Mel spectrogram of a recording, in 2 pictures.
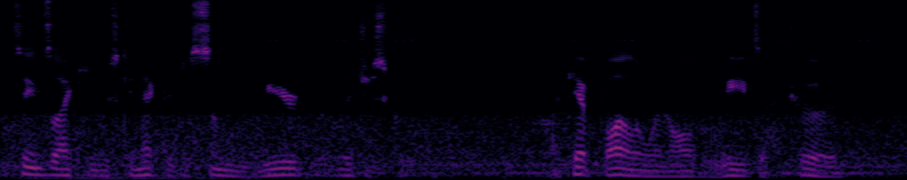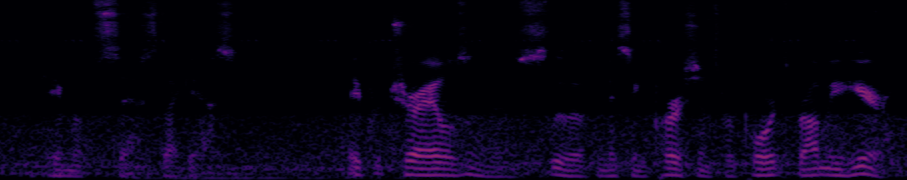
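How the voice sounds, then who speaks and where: World-weary policeman, male actor, dry and wry, fairly low register, game dialogue over clear night-insect noise. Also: fairly even intonation, moderate pace, natural voice. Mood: guarded, weary. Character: gruff, world-weary male police officer searching for his partner. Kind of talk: video game dialogue acting. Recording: noisy game audio with cricket ambience.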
